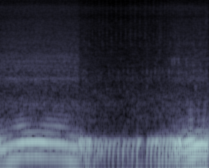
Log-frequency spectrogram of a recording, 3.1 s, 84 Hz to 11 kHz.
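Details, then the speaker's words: Nissan Silvia S14 (EBISU) with HKS cams: idle sags into lumpy chugging for about a second then climbs back, hunting for steady idle; owners suspect a small vacuum leak, MAF also questioned. "See, she does have a little trouble idling. We suspect there might be a small vacuum leak somewhere."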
